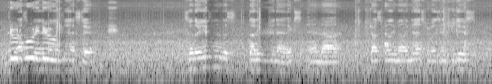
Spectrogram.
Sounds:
speech

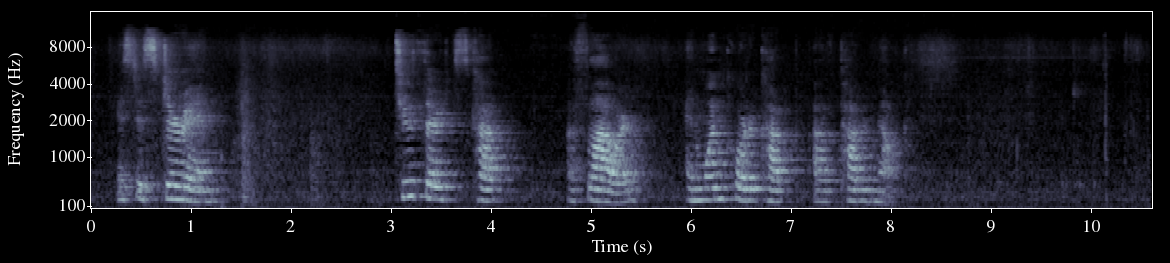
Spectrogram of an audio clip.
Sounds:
speech

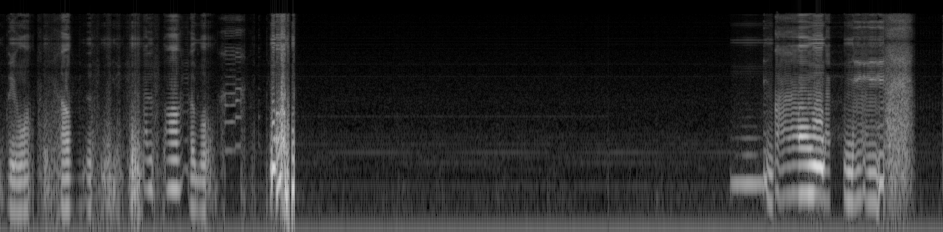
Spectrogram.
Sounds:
speech synthesizer
speech

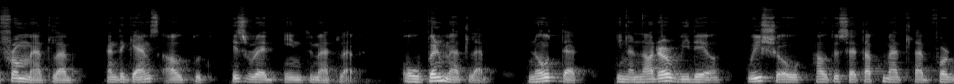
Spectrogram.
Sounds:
speech

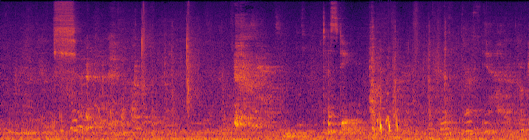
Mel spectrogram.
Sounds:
speech

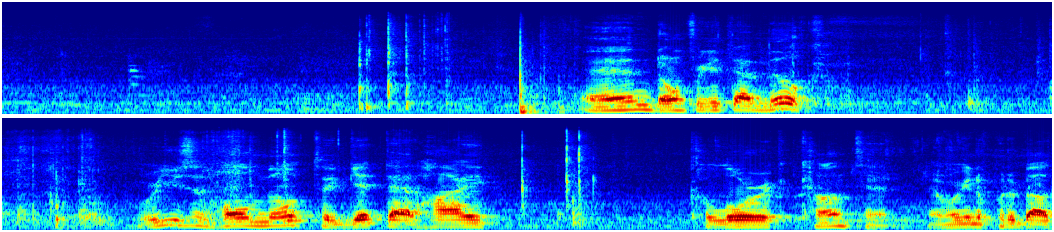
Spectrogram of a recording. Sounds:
inside a small room
speech

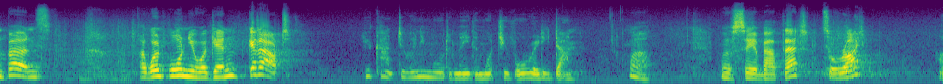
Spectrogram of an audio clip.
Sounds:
speech

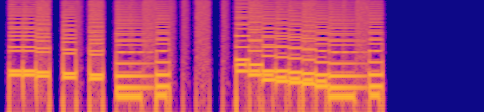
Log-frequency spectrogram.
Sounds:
music

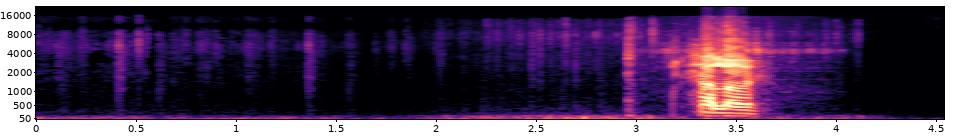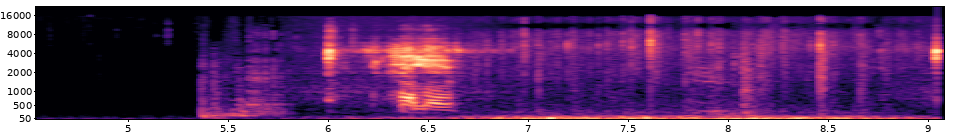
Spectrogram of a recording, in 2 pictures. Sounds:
speech

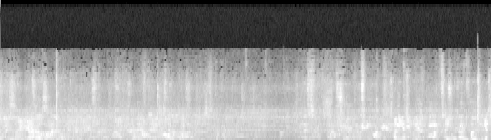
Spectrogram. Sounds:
speech

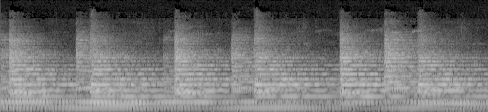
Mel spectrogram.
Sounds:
bell
church bell ringing
church bell

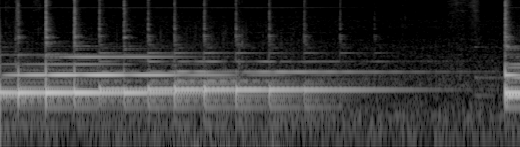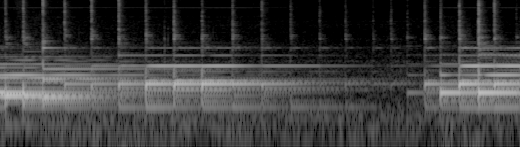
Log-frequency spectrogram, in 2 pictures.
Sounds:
harmonic
music

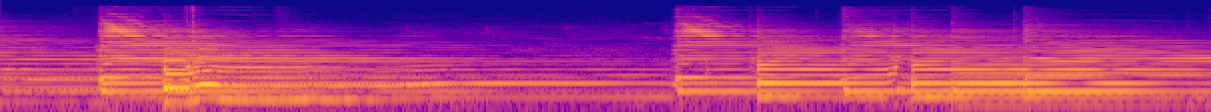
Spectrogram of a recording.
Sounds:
playing sitar

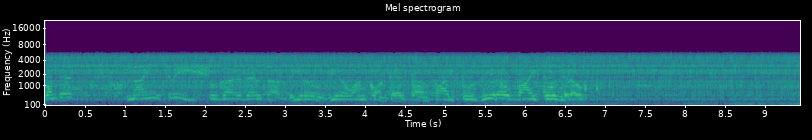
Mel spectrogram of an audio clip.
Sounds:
radio
speech

